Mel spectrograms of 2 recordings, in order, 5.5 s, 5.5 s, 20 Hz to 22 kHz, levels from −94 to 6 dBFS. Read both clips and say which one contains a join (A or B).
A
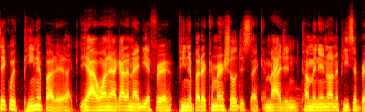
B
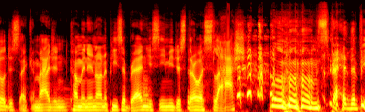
A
